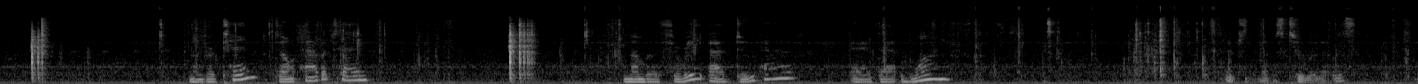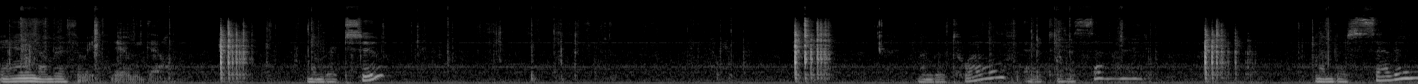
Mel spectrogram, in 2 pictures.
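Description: Paper bills rustle and crinkle as they are counted by hand.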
